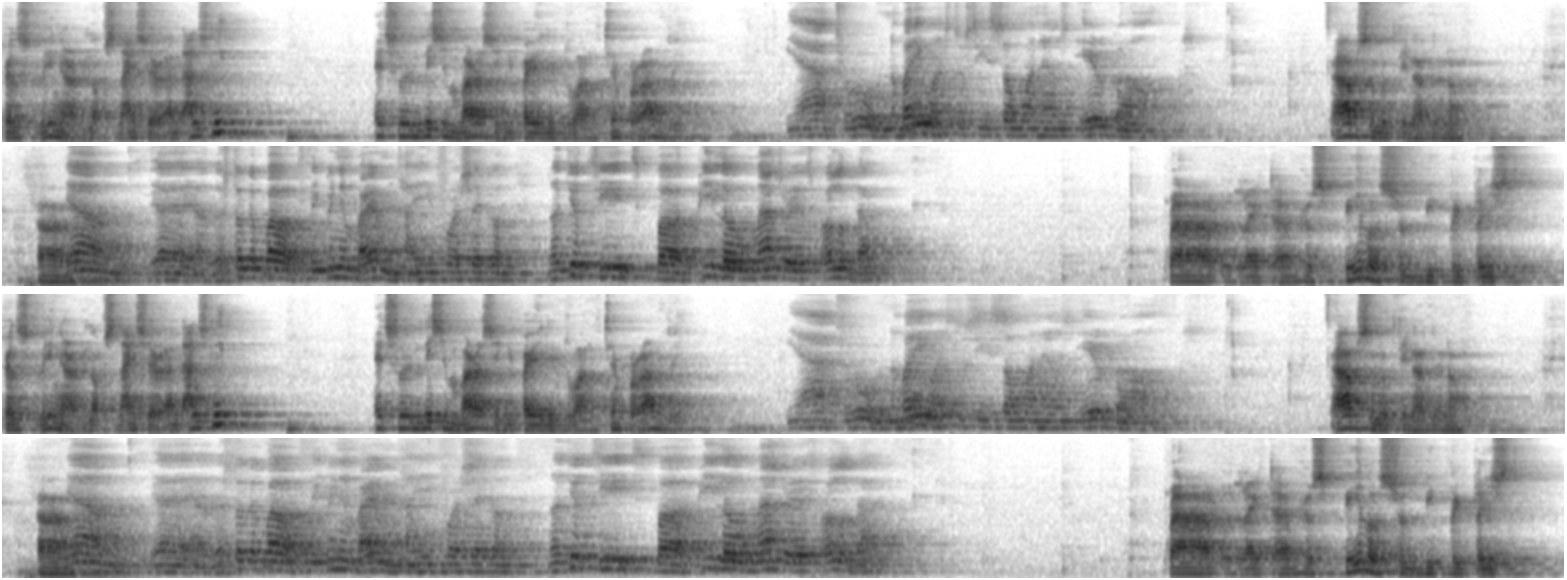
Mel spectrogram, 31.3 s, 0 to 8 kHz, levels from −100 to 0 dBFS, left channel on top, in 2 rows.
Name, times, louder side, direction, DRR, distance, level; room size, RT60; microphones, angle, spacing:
voice 1, 0.0-2.4 2.9-3.0 3.7-6.8 13.3-14.6 16.0-16.4 27.3-30.8, right 1 dB, 15° right, 6 dB, 0.6 m, -23 dB
voice 2, 7.8-11.6 15.8-15.9 16.3-20.7 21.1-24.4, left 2 dB, 65° left, 3 dB, 1.6 m, -24 dB
9.2 x 8.8 x 6.1 m, 1.3 s
head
